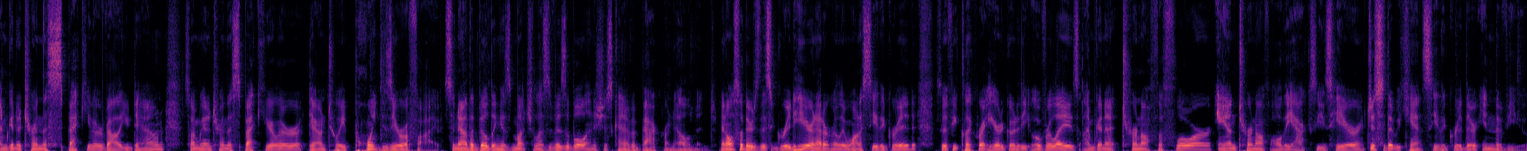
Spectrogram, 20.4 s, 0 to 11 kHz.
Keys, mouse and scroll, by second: 0.0-5.0 drag, 5.9 scroll up 4, 6.0 scroll down 2, 6.2 shift+middle click, 7.2 scroll up 2, 7.7-8.1 scroll down 2, 8.1 a, 8.3 shift+middle click, 9.1-9.8 scroll down 1, 15.4-16.9 drag, 18.9-20.3 shift+middle drag.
